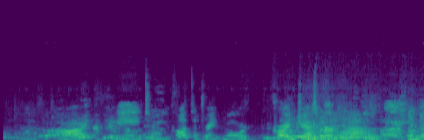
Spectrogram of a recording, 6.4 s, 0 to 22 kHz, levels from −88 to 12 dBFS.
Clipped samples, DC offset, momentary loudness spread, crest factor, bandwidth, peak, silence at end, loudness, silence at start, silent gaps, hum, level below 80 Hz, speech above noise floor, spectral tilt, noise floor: under 0.1%; under 0.1%; 15 LU; 18 dB; 11 kHz; -8 dBFS; 0 s; -26 LUFS; 0.05 s; none; none; -54 dBFS; 22 dB; -5 dB/octave; -47 dBFS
